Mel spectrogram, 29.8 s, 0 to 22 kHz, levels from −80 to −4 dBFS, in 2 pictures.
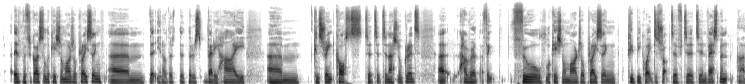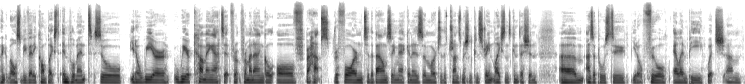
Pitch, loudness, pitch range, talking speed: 105 Hz, -19 LUFS, 105-115 Hz, 170 wpm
